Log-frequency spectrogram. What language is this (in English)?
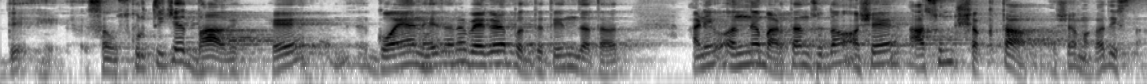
Konkani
